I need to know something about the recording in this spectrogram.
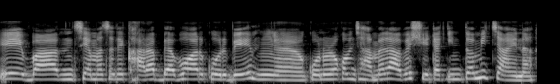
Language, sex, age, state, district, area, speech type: Bengali, female, 30-45, West Bengal, Jalpaiguri, rural, spontaneous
